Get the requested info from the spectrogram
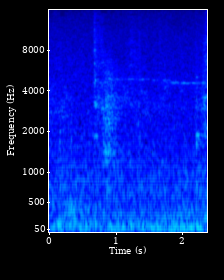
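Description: Quiet workshop room tone with a faint steady low hum, and one soft, brief sound of wooden strips being handled on the bench a little under a second in.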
